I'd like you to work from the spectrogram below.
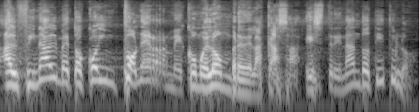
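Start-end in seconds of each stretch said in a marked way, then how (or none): none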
